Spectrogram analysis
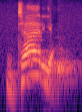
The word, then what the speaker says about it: diarrhea: And when it is a trielic word you will have to give stress or accent on on re on ri. So the accent is on the middle level.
